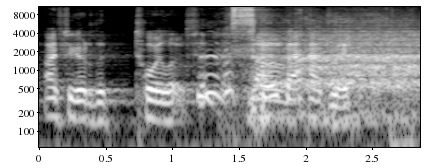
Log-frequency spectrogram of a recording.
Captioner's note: laughter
